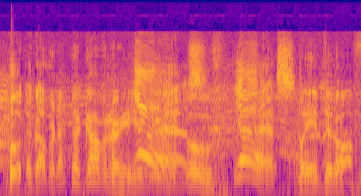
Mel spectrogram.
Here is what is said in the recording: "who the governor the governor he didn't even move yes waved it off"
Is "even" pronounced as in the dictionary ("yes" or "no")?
no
